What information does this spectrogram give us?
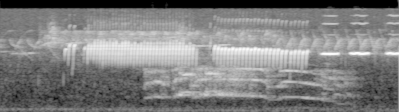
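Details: Belgian canary singing, a stimulus recording for training canaries to sing more: two sustained buzzy rolling trills, then three short evenly spaced pure whistled notes, soft warbling underneath.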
